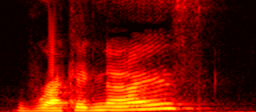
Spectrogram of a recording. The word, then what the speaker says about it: recognize: stress, you know that as words get longer and have more syllables, we have to shorten some of the vowels, even though it's exactly the same vowel, because we only have a certain amount of time to say that word.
